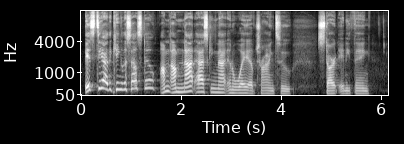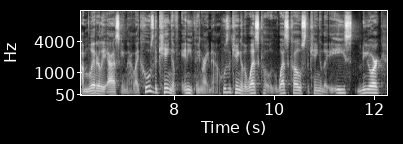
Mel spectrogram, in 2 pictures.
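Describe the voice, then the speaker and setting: A man hosting a casual solo radio show, rambling and animated, repeating himself and swearing, with a lingering cough. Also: on the low side. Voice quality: coughing, a bit hoarse. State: has a cough.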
